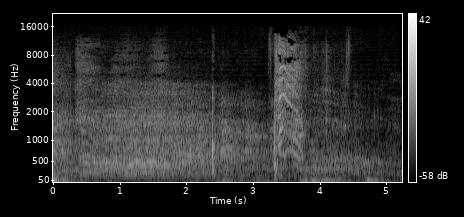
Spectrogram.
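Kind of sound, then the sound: animal, cat meowing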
